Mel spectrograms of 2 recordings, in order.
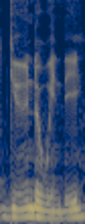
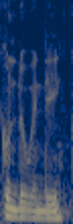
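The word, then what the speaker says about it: Goondiwindi: Yeah, but it's not Goondawindi. – Yeah. – It's Goondawindi.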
